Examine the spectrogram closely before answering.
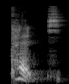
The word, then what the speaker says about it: cat: Vậy thì cách đọc hoàn chỉnh âm này, từ này của người bản ngữ sẽ là k, e, t, cat, k, e, t, cat.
